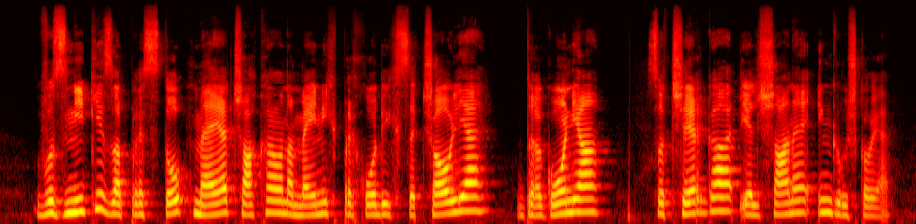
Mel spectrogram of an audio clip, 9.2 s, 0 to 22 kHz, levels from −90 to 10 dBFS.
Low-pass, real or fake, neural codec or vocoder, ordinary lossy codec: 19.8 kHz; fake; codec, 44.1 kHz, 7.8 kbps, Pupu-Codec; none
